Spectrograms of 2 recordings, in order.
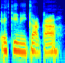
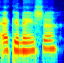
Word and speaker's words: Echinacea: I always say ekinikaka, but I know that's not what it is. The ekini Echinacea. one. You know what I'm talking about. The ekini one. Ekini kaka. La echinacea.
